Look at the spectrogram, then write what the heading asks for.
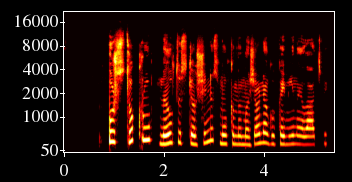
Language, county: Lithuanian, Marijampolė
